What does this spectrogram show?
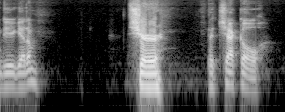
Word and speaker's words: Pacheco: I'm gonna take Pachero for my second running back. Now, if you say their name wrong, do you get them? Sure. Pacheco. Bernie Pacheco. It's not Ranchero.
